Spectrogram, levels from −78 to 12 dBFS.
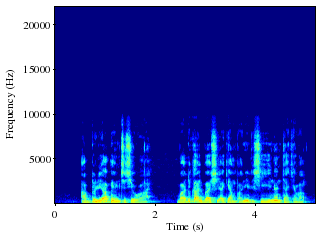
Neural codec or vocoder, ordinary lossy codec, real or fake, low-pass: vocoder, 44.1 kHz, 128 mel bands every 256 samples, BigVGAN v2; none; fake; 9.9 kHz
